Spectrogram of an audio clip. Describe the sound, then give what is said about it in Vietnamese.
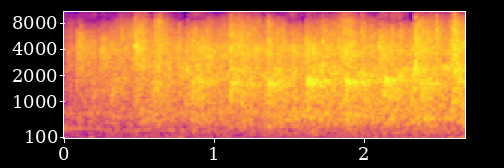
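An audience at a Buddhist audience gathering applauds an artist with dense, continuous clapping that holds a fairly even level throughout. “Xin quý vị nhiệt liệt hoan nghênh một lần nữa.”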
